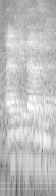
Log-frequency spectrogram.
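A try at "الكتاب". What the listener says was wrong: It will be uno. Un nahi hai.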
